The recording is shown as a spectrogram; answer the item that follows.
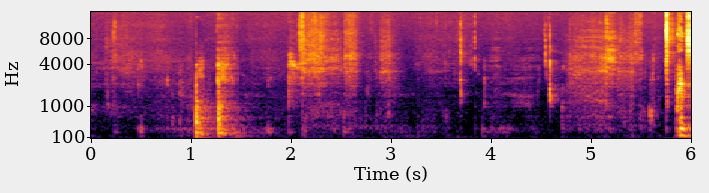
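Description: A man sipping beer from a glass and swallowing: two sharp clicks about a second in, then soft breathy mouth sounds and an exhale.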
